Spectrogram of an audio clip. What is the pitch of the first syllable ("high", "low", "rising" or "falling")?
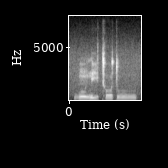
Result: low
